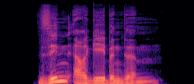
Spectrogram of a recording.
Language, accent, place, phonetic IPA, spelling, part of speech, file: German, Germany, Berlin, [ˈzɪnʔɛɐ̯ˌɡeːbn̩dəm], sinnergebendem, adjective, De-sinnergebendem.ogg
- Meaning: strong dative masculine/neuter singular of sinnergebend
